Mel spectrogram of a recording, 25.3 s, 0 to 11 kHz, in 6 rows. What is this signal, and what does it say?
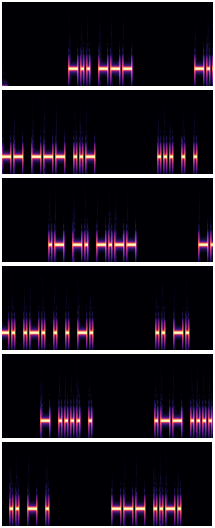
Morse code, heard as a keyed tone, about 20 wpm, 700 Hz. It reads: DO YOU SEE ANY GREEN IN THE WHITE OF
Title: 3x Word-Spacing - Sentences from Top 500 Words - 20wpm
